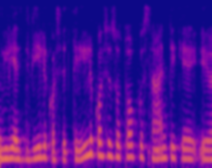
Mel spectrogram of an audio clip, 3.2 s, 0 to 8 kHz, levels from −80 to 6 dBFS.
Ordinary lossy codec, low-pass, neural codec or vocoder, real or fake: Opus, 16 kbps; 7.2 kHz; codec, 16 kHz, 8 kbps, FreqCodec, larger model; fake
